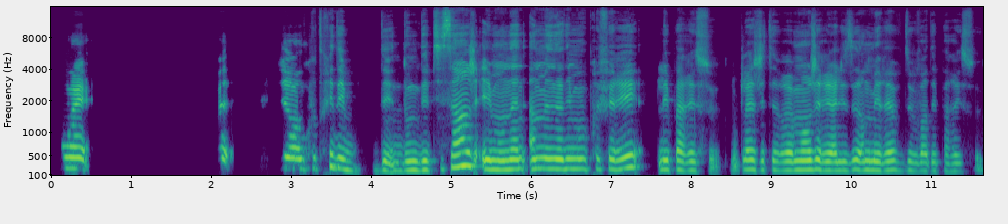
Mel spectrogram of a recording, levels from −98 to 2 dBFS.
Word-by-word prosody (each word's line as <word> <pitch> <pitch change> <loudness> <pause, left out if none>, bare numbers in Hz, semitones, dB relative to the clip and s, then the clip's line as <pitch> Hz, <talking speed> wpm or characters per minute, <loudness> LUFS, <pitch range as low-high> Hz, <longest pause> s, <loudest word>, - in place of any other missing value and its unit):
Ouais. 235 -2 +3 1.7
Beh, - - -1 0.6
j'ai 235 - 0
rencontré 230 +3 -2
des 230 -3 +1 0.3
des 190 -4 -3
donc 190 +2 0
des 200 0 +2
petits 195 +2 -7
singes 270 +6 +4
et 210 0 +5
mon 200 0 +3
an 215 +1 +3
un 215 - +2
de 225 - 0
mes 225 -1 +2
animaux 220 0 +2
préférés: 220 +5 0 0.2
«les 205 0 +1
paresseux» 190 -1 -4
donc - - -14
là 210 0 +2
j'étais 195 -1 -6
vraiment 195 +2 +3
j'ai 210 +1 +3
réalisé 190 +1 0
un 190 - -1
de 195 - +1
mes 195 -1 +2
rêves 190 +1 -2
de 190 +1 -8
voir 180 0 -6
des 185 - -10
paresseux. 175 -1 -14
200 Hz, 175 wpm, -23 LUFS, 190-220 Hz, 1.7 s, et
